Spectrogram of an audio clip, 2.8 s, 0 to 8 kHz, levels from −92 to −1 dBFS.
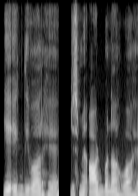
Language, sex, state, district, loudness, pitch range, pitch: Hindi, male, Arunachal Pradesh, Lower Dibang Valley, -20 LUFS, 130-140 Hz, 130 Hz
